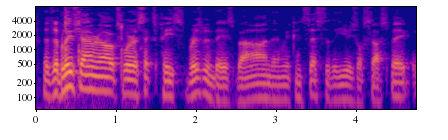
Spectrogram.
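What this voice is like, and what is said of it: Speaks with a distinctive accent. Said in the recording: “Oh, I love your accent”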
